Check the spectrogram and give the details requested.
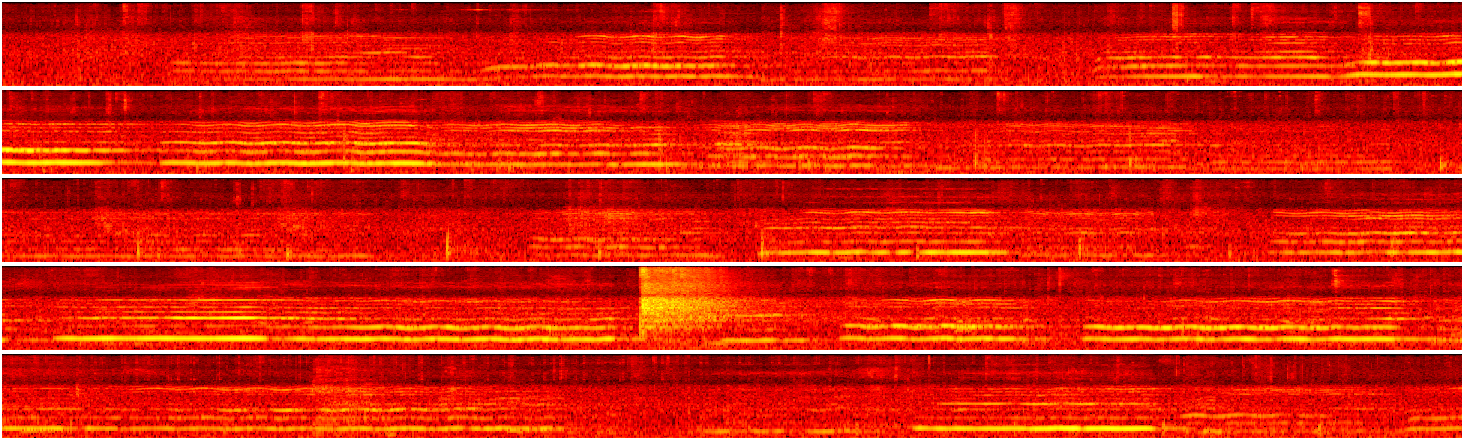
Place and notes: berlin, friedrichstr. - singer in front of bookstore
afternoon, crowded, christmas singer in front of dussmanns book store. steps. coins in tin can.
